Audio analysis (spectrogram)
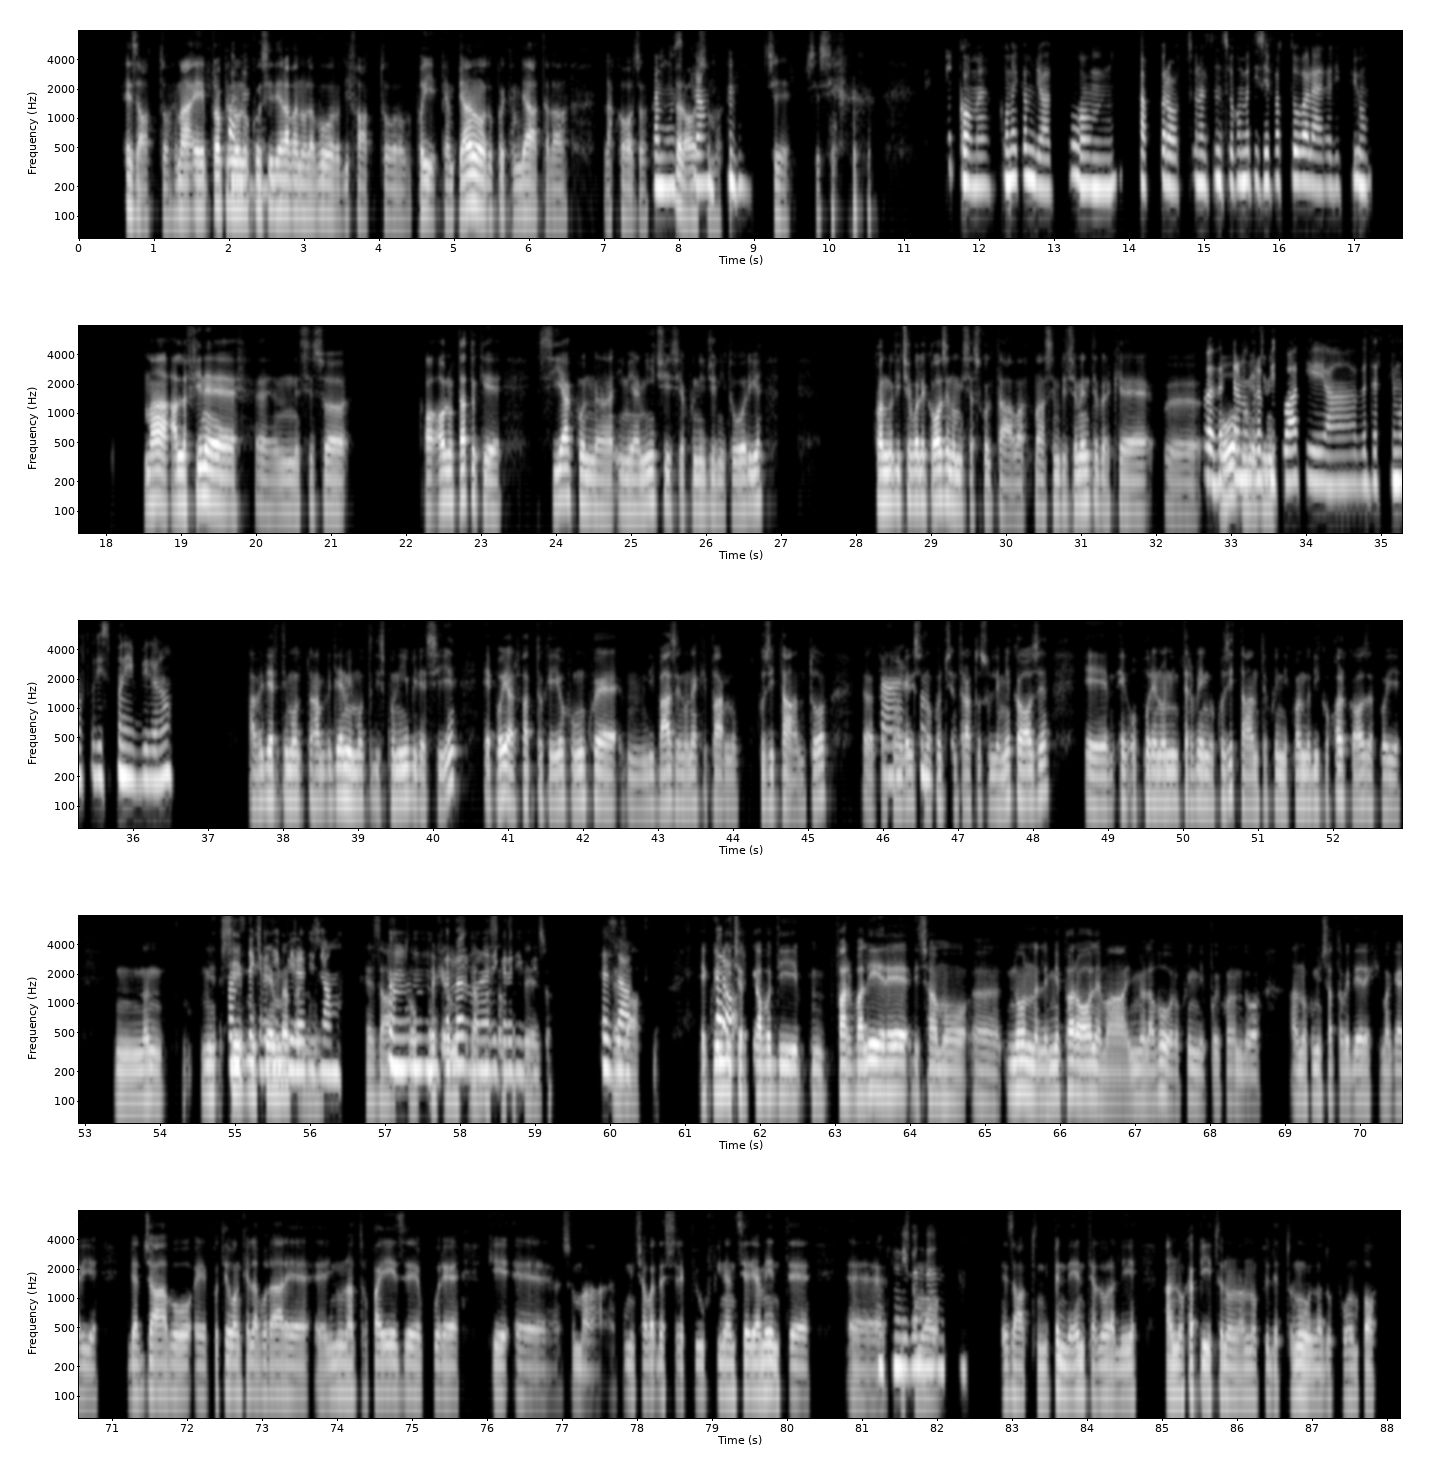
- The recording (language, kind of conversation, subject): Italian, podcast, Come difendi il tuo tempo libero dalle richieste degli altri?
- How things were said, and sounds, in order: unintelligible speech; giggle; giggle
